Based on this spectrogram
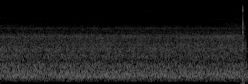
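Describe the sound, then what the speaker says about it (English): A white noise sample used for 8-bit drum sounds plays alone as a flat, steady hiss lasting just over two seconds before cutting off abruptly. "the white noise, I took a white noise sample,"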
